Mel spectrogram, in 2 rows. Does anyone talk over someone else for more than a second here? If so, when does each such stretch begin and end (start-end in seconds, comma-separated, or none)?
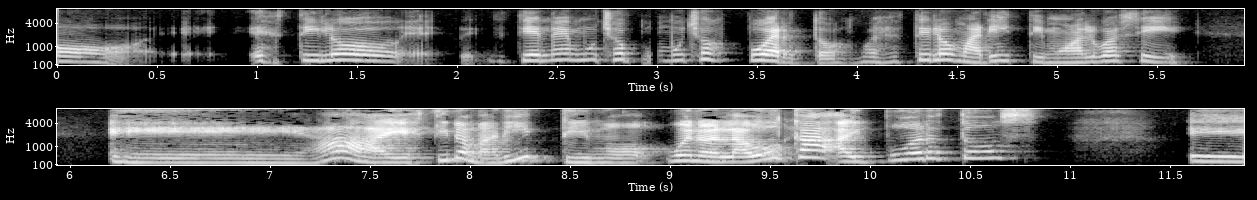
none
